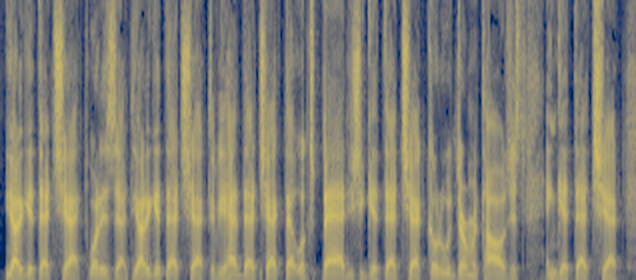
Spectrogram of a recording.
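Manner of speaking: ordinary delivery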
